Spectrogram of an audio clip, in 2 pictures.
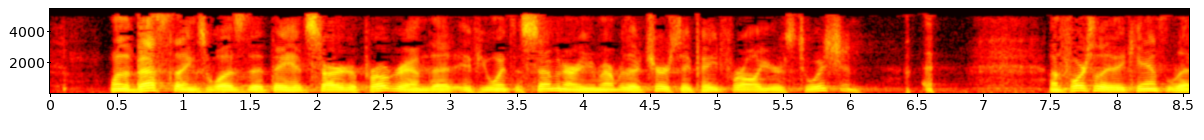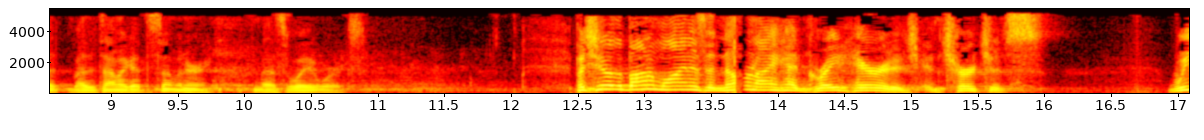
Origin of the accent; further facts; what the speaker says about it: Detroit, Michigan, United States; You all know that I was born in Detroit, Michigan, the garden spot of the world. Fascinating. You know, I love Detroit. I enjoyed living there. I'm very pleased to have that as my hometown. And I was growing up in the city till I was 12 years old.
